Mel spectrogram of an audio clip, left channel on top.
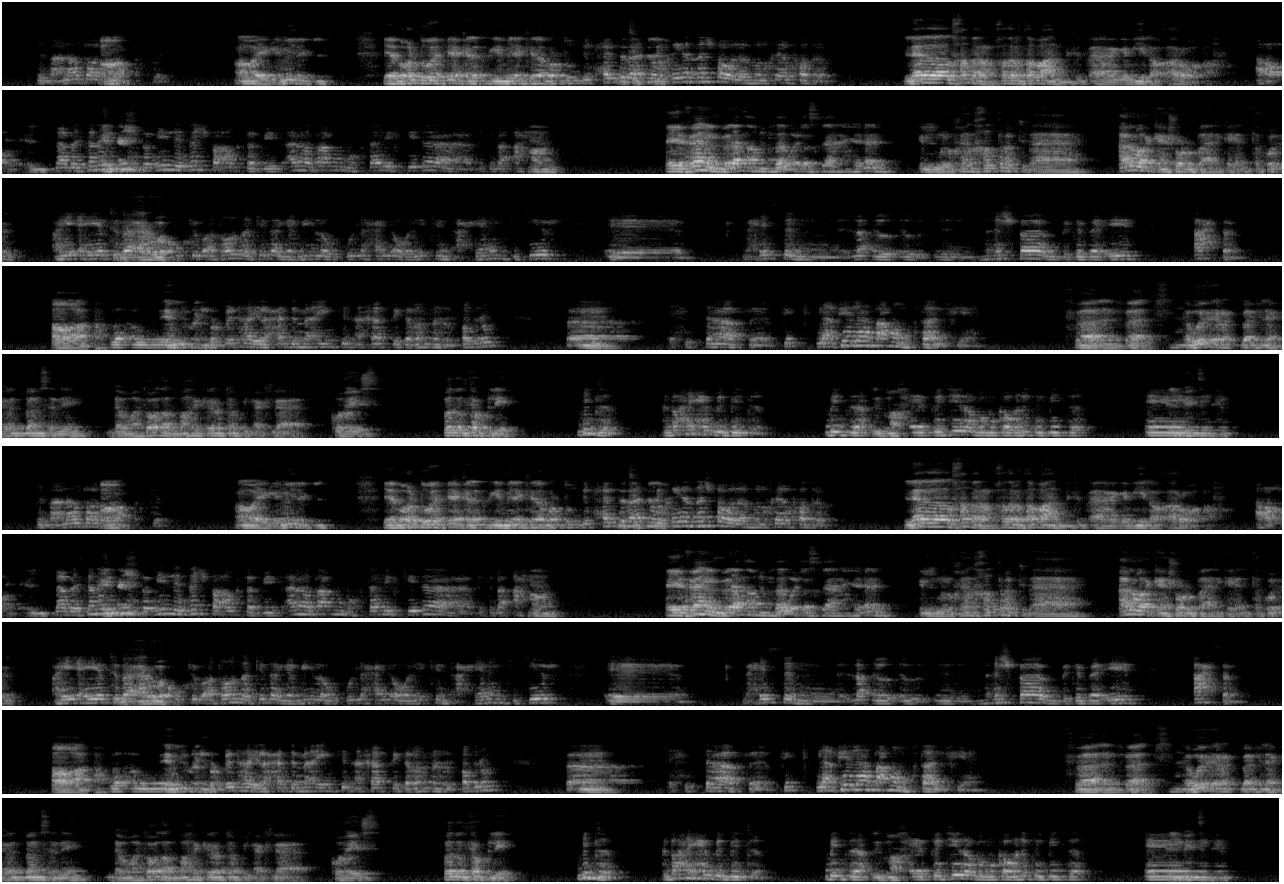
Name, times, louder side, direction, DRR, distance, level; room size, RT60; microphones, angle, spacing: voice 1, 0.3-1.2 1.5-1.6 2.4-2.9 5.7-8.3 12.5-13.0 13.3-18.3 19.5-20.8 26.1-31.2 31.6-32.5 33.0-36.9 37.5-38.0 39.5-43.4 44.0-44.7 45.1-48.2 50.1-50.3 56.9-57.4 57.8-58.9 59.4-60.0 60.3-62.0 62.6-63.4, right 1 dB, 70° right, 0.8 m, -32 dB
voice 2, 2.3-3.2 3.6-5.8 6.5-6.6 9.0-12.2 13.1-13.2 13.8-14.2 18.1-18.3 19.4-21.7 22.0-23.6 24.0-25.7 26.7-27.2 38.9-39.5 40.0-40.6 44.1-44.4 49.0-52.1 52.3-54.2 54.5-54.9 55.6-56.3 59.9-60.2 62.8-63.4, left 1 dB, 5° left, 1.2 m, -27 dB
2.6 x 2.1 x 2.5 m
head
